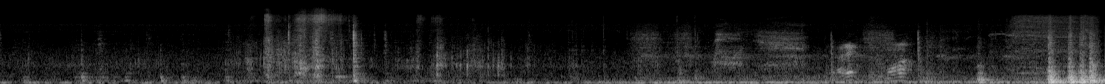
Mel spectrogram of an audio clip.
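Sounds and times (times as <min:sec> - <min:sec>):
wood scraping and rustling: 0:00.2 - 0:07.4.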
